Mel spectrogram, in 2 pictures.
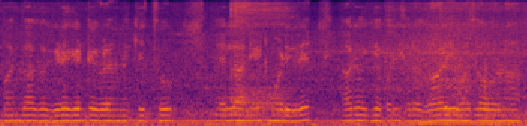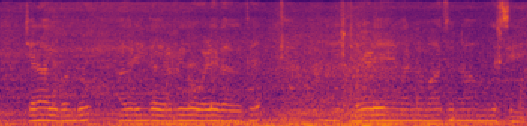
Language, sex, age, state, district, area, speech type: Kannada, male, 60+, Karnataka, Mysore, rural, spontaneous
